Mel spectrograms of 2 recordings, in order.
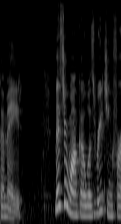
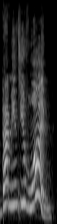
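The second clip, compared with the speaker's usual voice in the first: loud, high burst of joy; excited cry; 10 semitones higher, 10 dB louder than usual. A narrator's reading. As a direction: explode with excitement. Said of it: "he cried out".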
